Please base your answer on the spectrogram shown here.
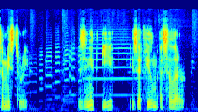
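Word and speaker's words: Зенит-Е: In Russian it is pronounced as Zenit E.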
